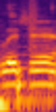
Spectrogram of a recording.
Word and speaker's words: Glxtchn: Just Glxtchn? How you spell it? – GlxtchN. Not gluten, by the way.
